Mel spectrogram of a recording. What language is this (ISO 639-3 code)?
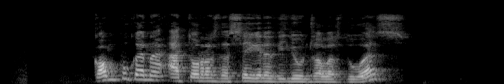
cat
